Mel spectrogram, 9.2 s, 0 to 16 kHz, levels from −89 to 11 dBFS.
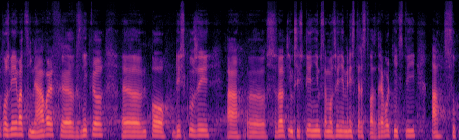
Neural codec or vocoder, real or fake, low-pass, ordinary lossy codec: codec, 44.1 kHz, 3.4 kbps, Pupu-Codec; fake; 14.4 kHz; Opus, 32 kbps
